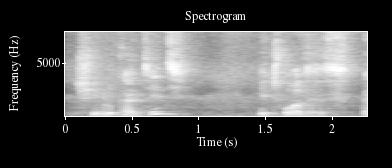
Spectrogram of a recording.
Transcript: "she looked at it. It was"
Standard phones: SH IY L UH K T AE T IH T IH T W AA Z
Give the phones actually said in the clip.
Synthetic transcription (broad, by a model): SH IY L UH K AE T IH T IH T W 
